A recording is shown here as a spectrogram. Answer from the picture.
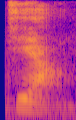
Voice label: "jiang3", Chinese

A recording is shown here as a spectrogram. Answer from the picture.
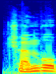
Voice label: "quan2 bu4", Chinese

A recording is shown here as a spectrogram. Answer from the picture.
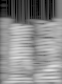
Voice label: "mei3guo2", Chinese

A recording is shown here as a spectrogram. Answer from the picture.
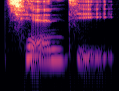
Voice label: "qian2 ti2", Chinese

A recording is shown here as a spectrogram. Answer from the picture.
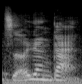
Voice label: "ze2ren4gan3", Chinese

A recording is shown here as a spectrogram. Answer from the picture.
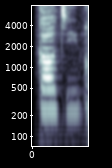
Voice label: "gao1 ji2", Chinese

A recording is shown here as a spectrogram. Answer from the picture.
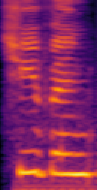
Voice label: "qu1 fen1", Chinese

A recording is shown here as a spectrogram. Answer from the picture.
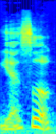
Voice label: "yan2se4", Chinese

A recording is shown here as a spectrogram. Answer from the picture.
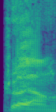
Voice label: "zhe4yang4", Chinese

